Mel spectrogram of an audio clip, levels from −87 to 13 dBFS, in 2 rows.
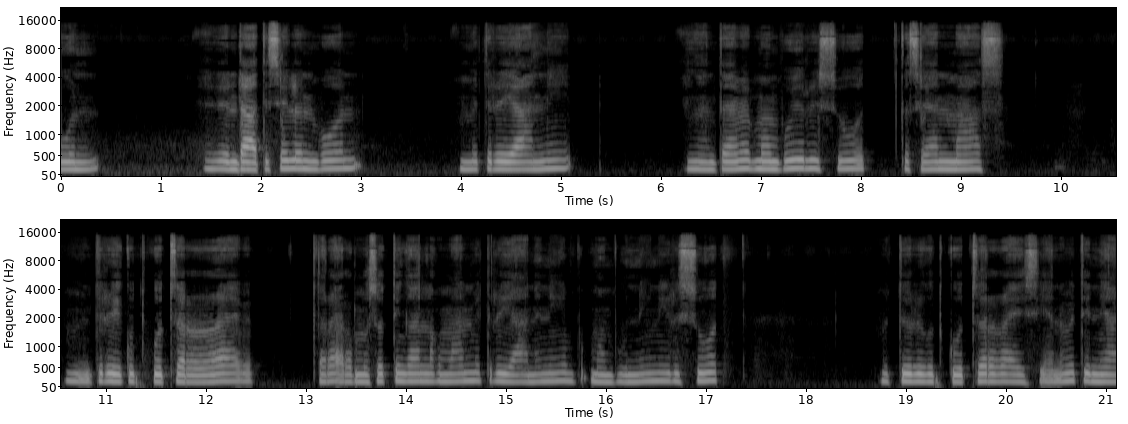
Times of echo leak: none

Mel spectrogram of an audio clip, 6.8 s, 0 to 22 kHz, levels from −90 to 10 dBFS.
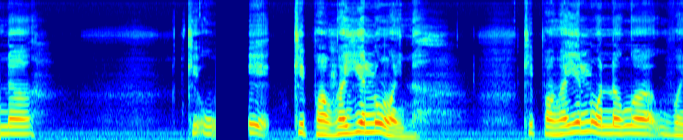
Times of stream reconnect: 2.15-2.50

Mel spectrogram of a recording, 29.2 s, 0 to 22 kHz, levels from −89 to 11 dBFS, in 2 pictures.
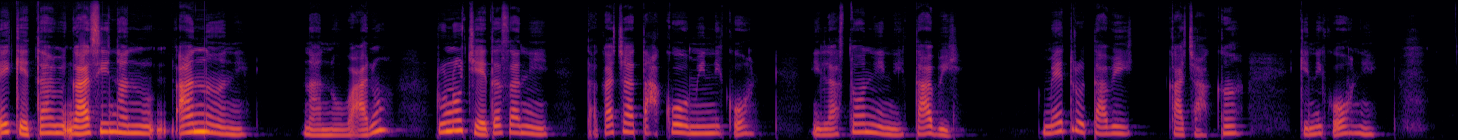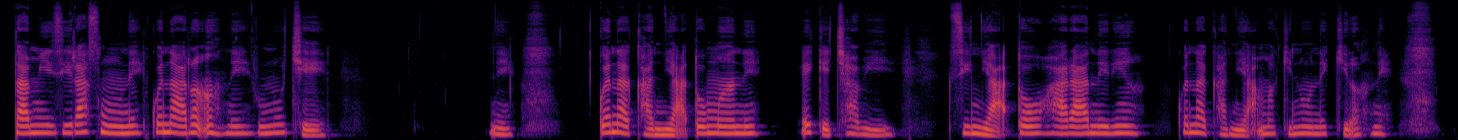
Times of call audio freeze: none

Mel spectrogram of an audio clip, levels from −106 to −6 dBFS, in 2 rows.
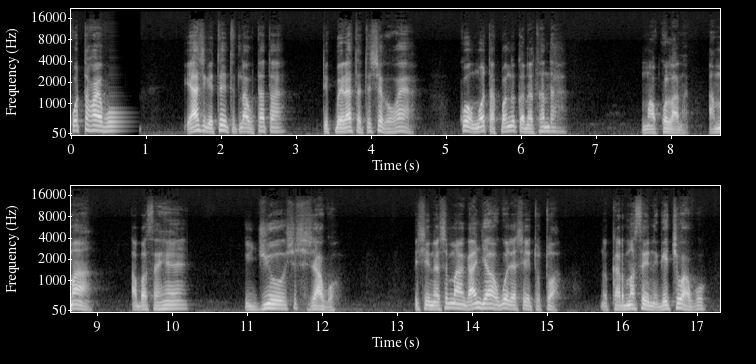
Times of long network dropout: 0.51-0.94

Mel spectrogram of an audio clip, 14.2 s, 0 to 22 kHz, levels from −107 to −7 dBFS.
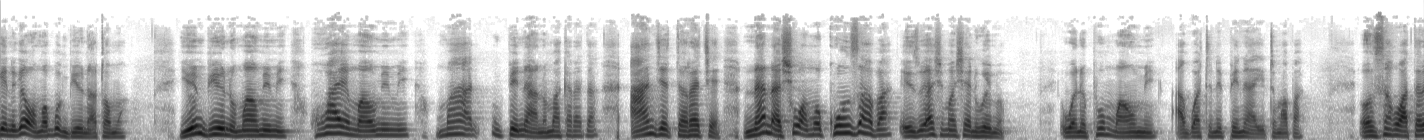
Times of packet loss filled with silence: none

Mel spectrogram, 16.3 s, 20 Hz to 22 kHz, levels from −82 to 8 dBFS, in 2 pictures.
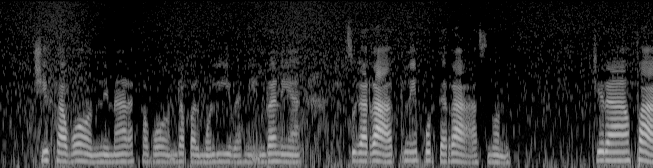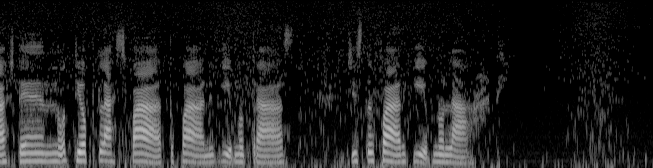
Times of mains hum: none

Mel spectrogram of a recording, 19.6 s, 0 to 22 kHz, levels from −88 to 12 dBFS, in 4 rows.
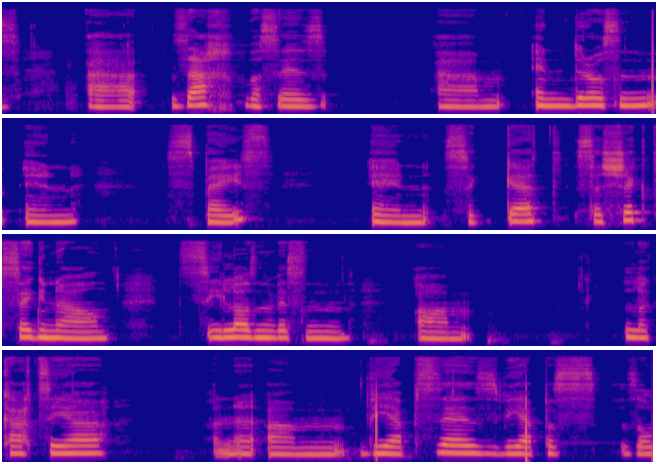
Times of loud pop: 4.89-4.91, 17.53-17.55, 18.65-18.67

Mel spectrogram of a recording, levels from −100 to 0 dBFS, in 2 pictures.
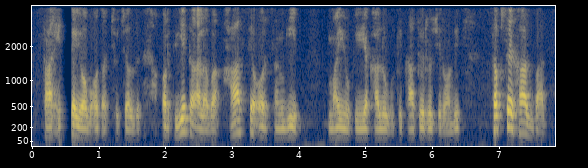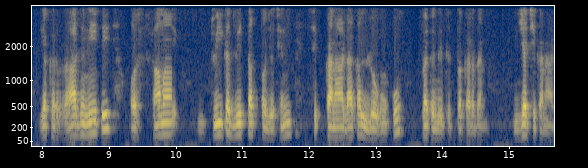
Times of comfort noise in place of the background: none

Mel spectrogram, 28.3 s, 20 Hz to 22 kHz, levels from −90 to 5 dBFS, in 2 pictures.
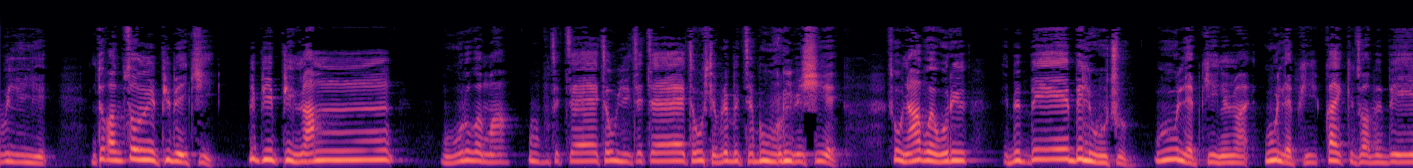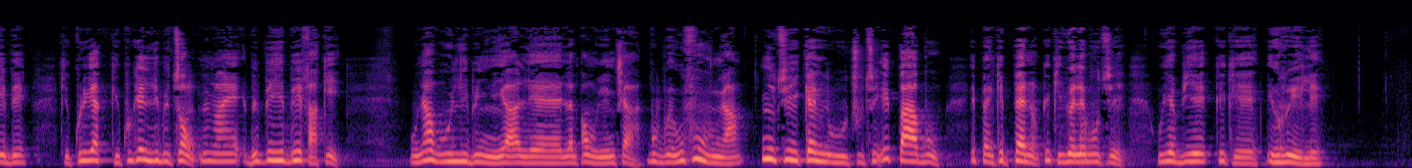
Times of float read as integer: none

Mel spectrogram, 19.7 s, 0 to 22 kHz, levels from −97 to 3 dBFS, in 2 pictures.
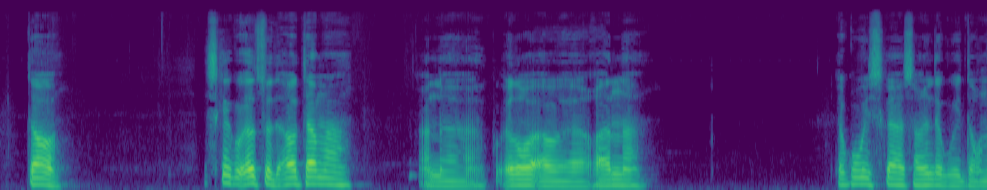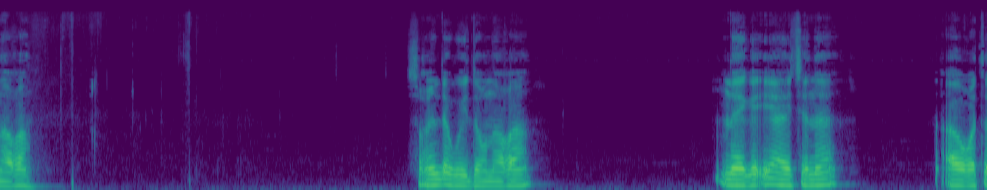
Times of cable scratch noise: none

